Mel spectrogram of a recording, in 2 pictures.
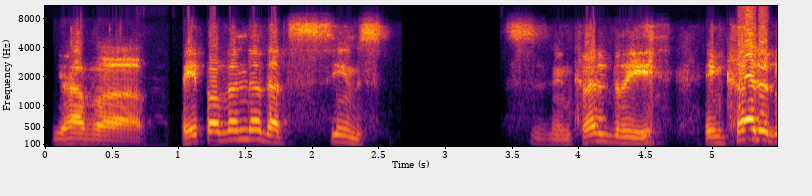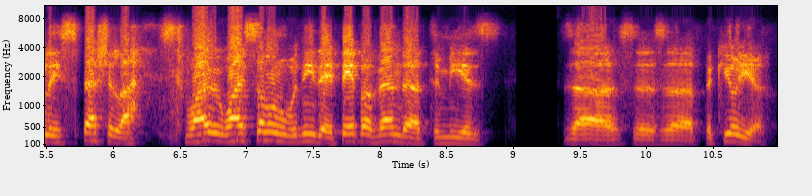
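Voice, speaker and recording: A man's voice: on the high side, animated, normal speed, natural voice. A man voicing a polite, awkward customer in a put-on French accent, stammering and flustered. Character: polite, awkward young man shopping for paper. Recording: dull lo-fi audio.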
